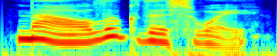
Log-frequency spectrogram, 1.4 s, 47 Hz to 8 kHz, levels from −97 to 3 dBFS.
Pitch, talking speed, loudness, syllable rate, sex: 195 Hz, 175 wpm, -15 LUFS, 3.3 syllables/s, female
